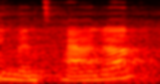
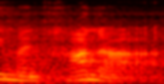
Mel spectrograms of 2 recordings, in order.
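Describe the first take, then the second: First: It is said in a plain everyday way. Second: It is said in a more sultry way. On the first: This is how the audience says it. "I know you guys say Montana" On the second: This is how the speaker says it. "Doesn't it sound more sultry when I say that?"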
